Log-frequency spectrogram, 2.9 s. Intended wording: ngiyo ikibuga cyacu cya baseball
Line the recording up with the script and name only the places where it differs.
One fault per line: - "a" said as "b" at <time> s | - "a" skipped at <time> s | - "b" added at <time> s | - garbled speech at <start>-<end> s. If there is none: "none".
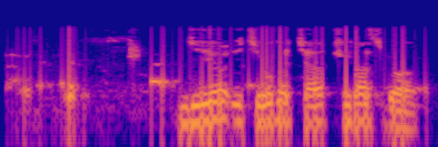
- "cya" skipped at 2.3 s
